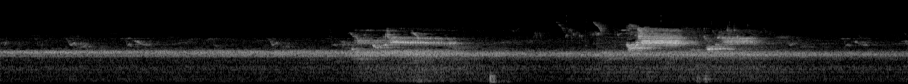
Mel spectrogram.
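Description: Birds chirping over a steady high-pitched tone, with two louder bursts of chirping about four and six and a half seconds in.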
